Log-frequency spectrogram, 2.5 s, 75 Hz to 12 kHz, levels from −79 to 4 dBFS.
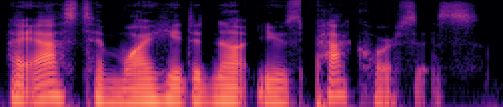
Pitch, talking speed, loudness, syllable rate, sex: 100 Hz, 240 wpm, -22 LUFS, 5.6 syllables/s, male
